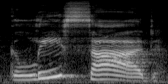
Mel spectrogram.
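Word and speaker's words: glissade: to the ceiling good now the next one glee sod gliese sod sounds like very gliding right well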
